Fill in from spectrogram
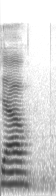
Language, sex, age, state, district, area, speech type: Odia, male, 18-30, Odisha, Kendujhar, urban, read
